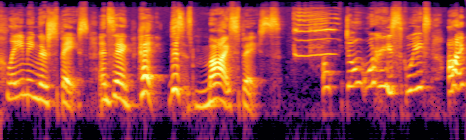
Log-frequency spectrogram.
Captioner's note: squeaks squeaks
